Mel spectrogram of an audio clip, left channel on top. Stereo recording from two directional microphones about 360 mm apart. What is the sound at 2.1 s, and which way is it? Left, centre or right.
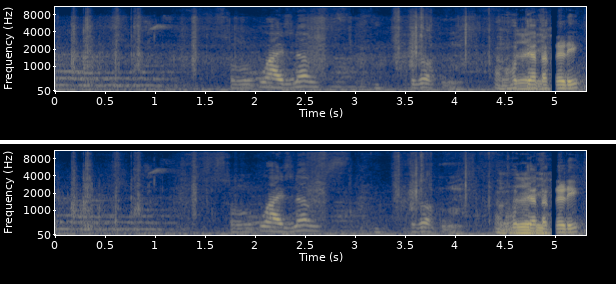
Speech, centre.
